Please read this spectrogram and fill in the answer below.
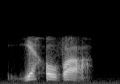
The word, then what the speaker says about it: Yehovah: When I asked him, he said, well, according to the oldest, most complete Hebrew manuscripts, the name would be pronounced Yehovah. Now, that's important because in Hebrew, there are subtle changes and subtle differences. So the Yeh is sort of like a half vowel, Yeh, the whole, and then the Va is where the accent is.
